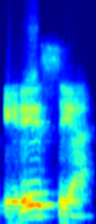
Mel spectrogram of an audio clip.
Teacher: Tengo al final EA, y en español vamos a tender a diptongar, pero tienen que ser separadas.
